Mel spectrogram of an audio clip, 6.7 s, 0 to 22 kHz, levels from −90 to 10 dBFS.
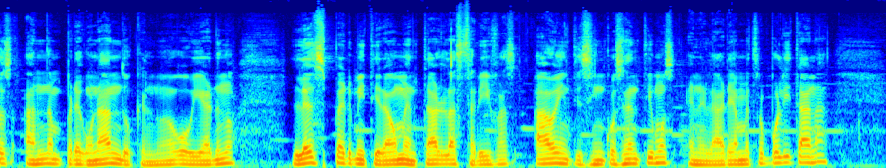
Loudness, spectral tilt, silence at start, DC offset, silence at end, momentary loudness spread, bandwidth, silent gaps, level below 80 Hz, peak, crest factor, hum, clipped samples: -17 LUFS; -6.5 dB/octave; 0 s; under 0.1%; 0.35 s; 5 LU; 16.5 kHz; none; -40 dBFS; -2 dBFS; 14 dB; none; under 0.1%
